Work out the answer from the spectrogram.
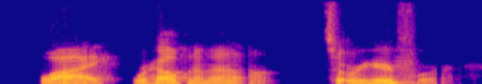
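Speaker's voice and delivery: ordinary delivery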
